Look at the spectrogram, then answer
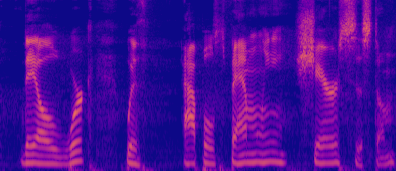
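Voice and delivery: slow, careful, deliberate word-by-word delivery. Reading out a news item with a tongue twister, the speaker says it slowly. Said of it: "I had to say that slowly".

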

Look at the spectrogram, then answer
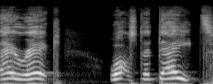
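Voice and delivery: smug, teasing, high, loud, slow drawn-out delivery.

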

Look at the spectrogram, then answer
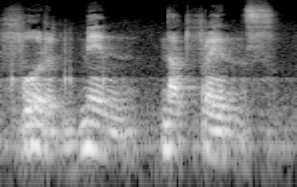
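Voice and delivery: very slow, clumsy, bad German accent. Retelling a dying man's last words: really bad German accent. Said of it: "that was a really bad German accent".

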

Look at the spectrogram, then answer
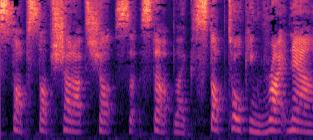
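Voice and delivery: loud, insistent shout. Retelling how someone at dinner grabbed the speaker's shoulders: imitating a loud shout. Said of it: "he was saying it so loud".

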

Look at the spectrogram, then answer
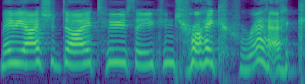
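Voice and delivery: mock, high-pitched yelling outburst. Retelling what Miranda yells at Brady at the funeral: imitating Miranda yelling. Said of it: "Miranda yells at him and goes".

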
